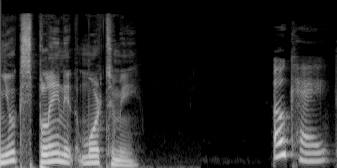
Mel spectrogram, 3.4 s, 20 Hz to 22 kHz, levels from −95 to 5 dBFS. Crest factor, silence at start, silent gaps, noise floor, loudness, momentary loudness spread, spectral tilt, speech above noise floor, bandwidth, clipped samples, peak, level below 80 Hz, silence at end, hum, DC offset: 18 dB; 0 s; none; -85 dBFS; -21 LUFS; 10 LU; -5.5 dB/octave; 65 dB; 15.5 kHz; under 0.1%; -4 dBFS; -38 dBFS; 0.1 s; none; under 0.1%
